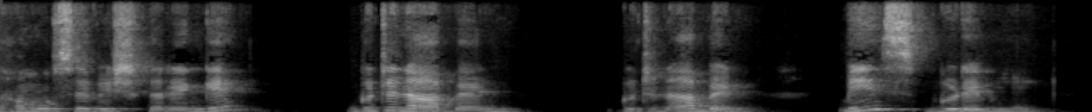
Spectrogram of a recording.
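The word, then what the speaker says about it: Guten Abend: मान लो अगर आप इवनिंग में मिल रहे हो तो हम उसे विश करेंगे गुडन आबेंड.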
